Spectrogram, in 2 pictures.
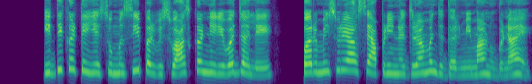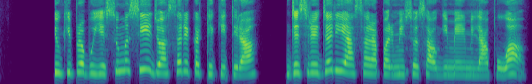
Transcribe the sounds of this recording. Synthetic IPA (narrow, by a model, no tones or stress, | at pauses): ɪd̪ikɐʈʰejiːsumɐsiːpɐɾʋɪswaːskɐɾneɾiʋɐd͡ʒale | pɐɾmeːsɾeaːseaːpɽ̃inɐd͡ʒɾãmɐ̃nd͡ʒd̪ʱɐɾmimaːɽ̃ũbɐɽ̃aːe | kjũːk̬ipɾɐbujiːsumɐsiːd͡ʒoaːsaɾekɐʈʰekɪt̪ɪɾa | d͡ʒeːsɾed͡ʒɐɾɪeaːsaɾapɐɾmeːsəɾsaːʊɡimeːɭmɪlaːpuaː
